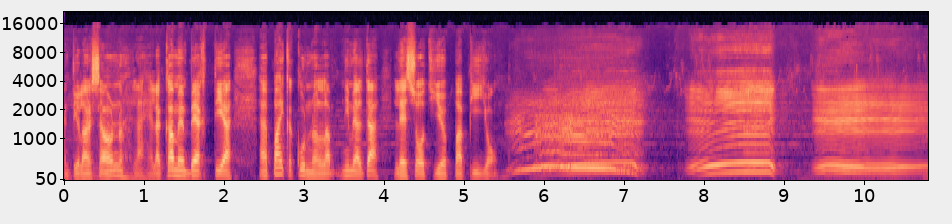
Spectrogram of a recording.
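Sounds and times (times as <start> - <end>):
speech: 0.0 - 5.6
cow mooing in a meadow: 5.5 - 10.8.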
